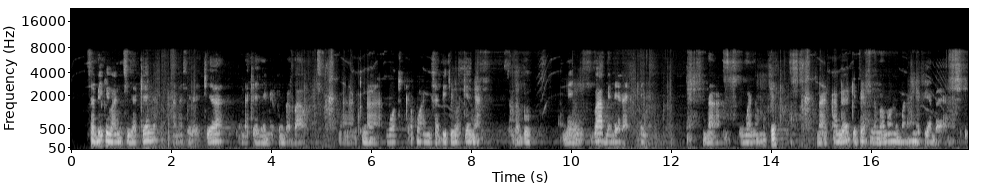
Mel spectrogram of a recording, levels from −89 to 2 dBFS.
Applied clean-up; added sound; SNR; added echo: neural separator model SepFormer DNS4.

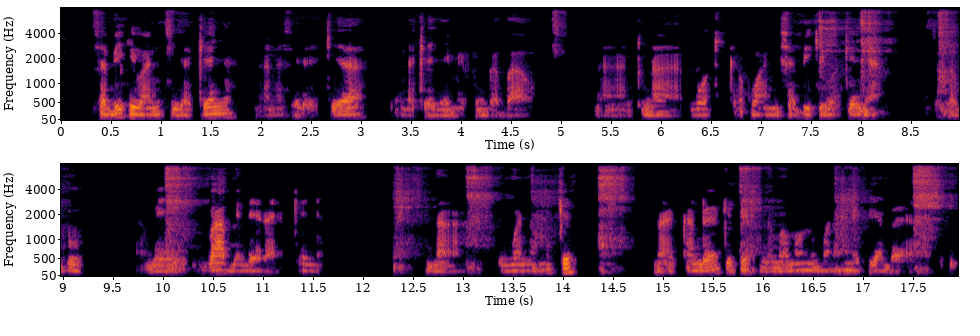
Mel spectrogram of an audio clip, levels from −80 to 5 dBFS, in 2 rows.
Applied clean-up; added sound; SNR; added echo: none; none; none; none.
